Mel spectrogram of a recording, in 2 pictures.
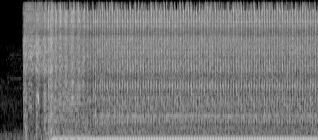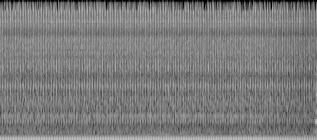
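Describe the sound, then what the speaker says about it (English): A diesel engine in a CB-equipped vehicle cranks and catches, then settles into a loud, steady, even idle hum close by that runs on unchanged to the end. "let's go and start her over, so you can listen to the hum of a diesel engine"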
